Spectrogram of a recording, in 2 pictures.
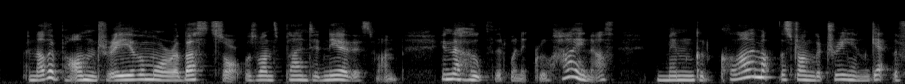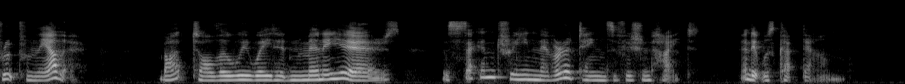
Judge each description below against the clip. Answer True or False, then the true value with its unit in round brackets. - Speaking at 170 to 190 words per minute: True (180 wpm)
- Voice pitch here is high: True (205 Hz)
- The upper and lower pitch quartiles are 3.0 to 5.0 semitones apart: False (2.4 semitones)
